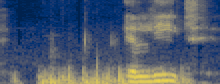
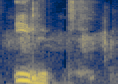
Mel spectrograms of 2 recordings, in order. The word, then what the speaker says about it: elite: Elite is elite, elite, elite, Yes, and sir.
